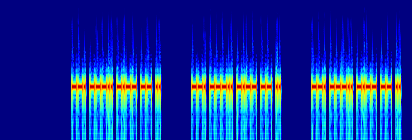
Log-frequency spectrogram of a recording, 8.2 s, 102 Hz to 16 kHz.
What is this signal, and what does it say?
Morse code, heard as a keyed tone, about 40 wpm, 700 Hz. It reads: G8YMI G8YMI G8YMI
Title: DXCC-100 Call Signs - 5 Characters - Repeated 3x - 40wpm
